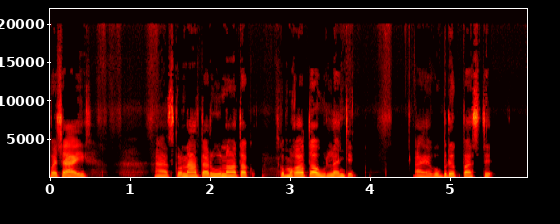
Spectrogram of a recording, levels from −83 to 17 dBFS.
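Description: Speech, with nothing technically wrong with it.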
